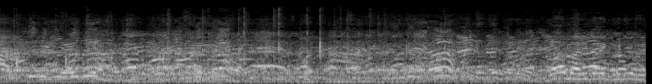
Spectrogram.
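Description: A large outdoor crowd of young people shouts and cheers loudly.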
